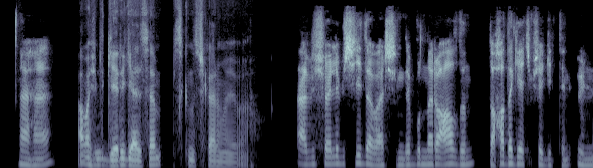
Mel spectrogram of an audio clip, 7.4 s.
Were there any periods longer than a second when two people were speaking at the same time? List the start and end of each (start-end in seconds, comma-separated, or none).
none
